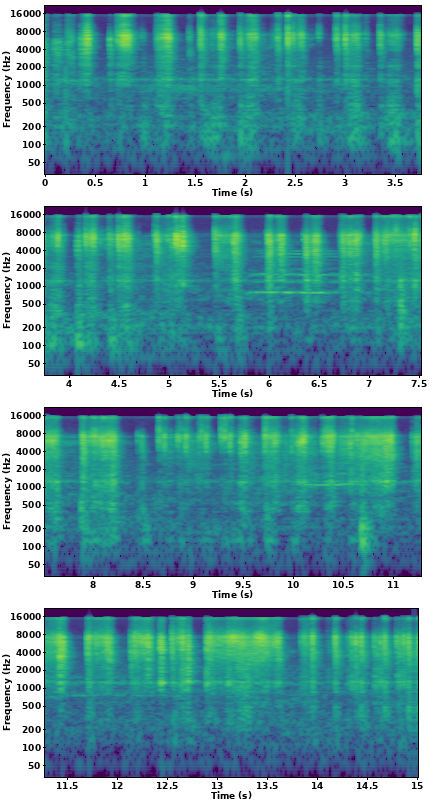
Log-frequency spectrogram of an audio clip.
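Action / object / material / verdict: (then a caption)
tap / hard plastic suitcase shell / plastic / none. Long red pointed nails scratch and tap along the ridged shell and lock area of a large, closed, hollow grey hard-shell plastic suitcase with a combination lock, latch and handle, a white string tied to the handle. A rapid, uneven run of dry, bright clicks and scratchy rasps follows, each one short with almost no ring and very little low end.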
